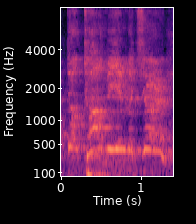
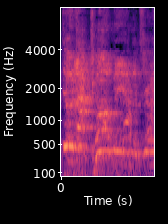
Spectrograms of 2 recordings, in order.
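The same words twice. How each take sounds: First: High, very loud furious yell; screamed protest. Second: "Do not" split and hit hard, screamed; stress on Do. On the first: Comic screaming at the stranger, furious. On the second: Comic insisting to the stranger, screamed stress. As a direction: punch "Do" in the scream. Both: Pretend.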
